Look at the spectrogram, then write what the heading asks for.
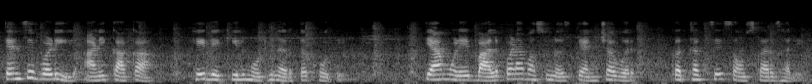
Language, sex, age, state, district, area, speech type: Marathi, female, 45-60, Maharashtra, Thane, rural, spontaneous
